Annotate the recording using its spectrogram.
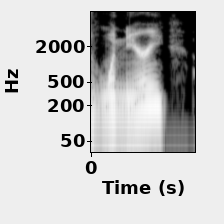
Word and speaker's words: Wanyiri: Is right after the commitment of Williams Wanyiri, I believe that's how you pronounce it. I put a pronunciation thing in here on the show notes, and I think it's Wanyiri. The N is silent in his name.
